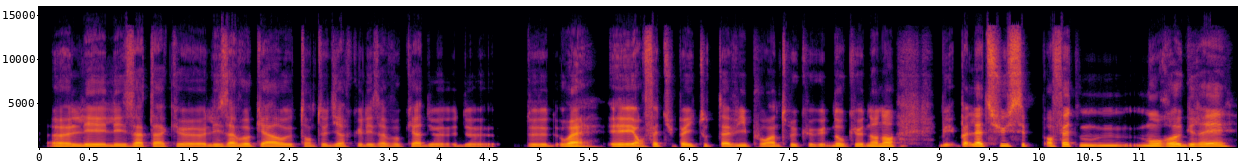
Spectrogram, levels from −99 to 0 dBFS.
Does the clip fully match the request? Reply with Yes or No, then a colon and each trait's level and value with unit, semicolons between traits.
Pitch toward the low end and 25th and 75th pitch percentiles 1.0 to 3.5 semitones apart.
No: very low, 95 Hz; average, 4.2 semitones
